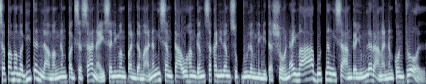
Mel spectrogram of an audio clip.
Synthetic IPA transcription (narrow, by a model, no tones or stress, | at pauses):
sɐpɐmɐmɐɡiːt̪ɐnlaːmɐŋnɐŋpɐɡsɐsaːnɐ̰jsɐlɪmaŋpɐnd̪ɐmanːɐŋɪsaŋt̪aːʔo̞ɦɐŋɡaŋsɐkɐnɪlaŋsʊk̚d̪uːlɐŋlɪmɪt̪ɐʃo̞nɐjmɐʔaːʔɐbot̪̚nɐŋɪsaʔɐŋɡɐjoŋlɐɾaːŋɐnːɐŋkont̪ɾo̞̰l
